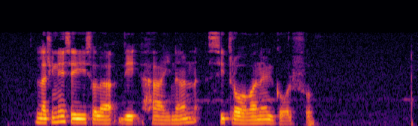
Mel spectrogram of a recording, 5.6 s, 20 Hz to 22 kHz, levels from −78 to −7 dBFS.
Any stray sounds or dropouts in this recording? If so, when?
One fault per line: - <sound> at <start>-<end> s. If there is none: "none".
none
